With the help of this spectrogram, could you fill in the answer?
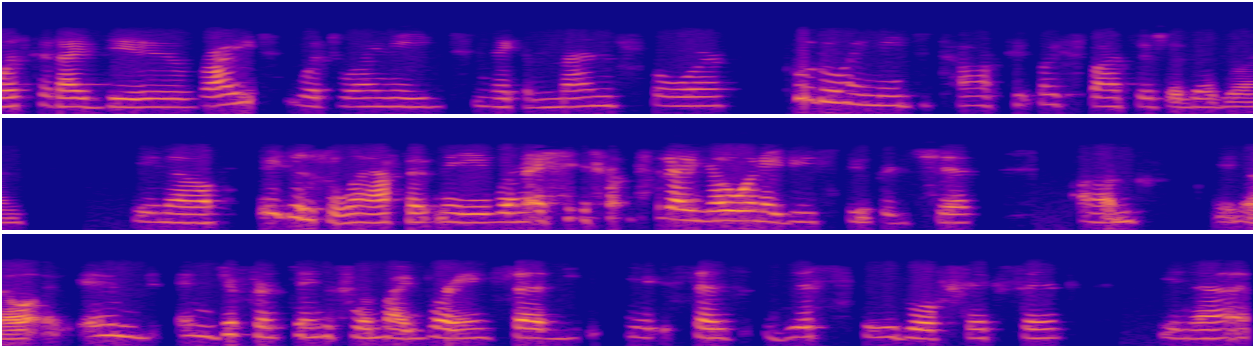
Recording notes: from the 100 Pounders Phone Meeting, 8/22/23.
